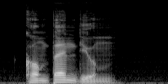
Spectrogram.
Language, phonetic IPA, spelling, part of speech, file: Polish, [kɔ̃mˈpɛ̃ndʲjũm], kompendium, noun, Pl-kompendium.ogg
